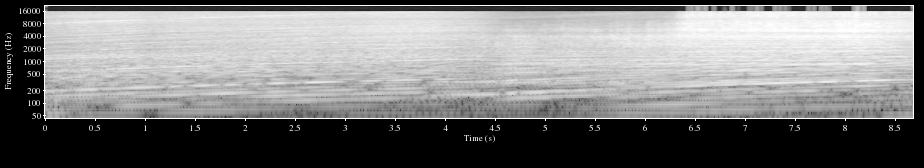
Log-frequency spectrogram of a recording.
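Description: Hemi V8 car engine at full throttle on a chassis dyno, its pitch rising steadily as it pulls up through the revs. There are two pulls, the second one louder toward the end.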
